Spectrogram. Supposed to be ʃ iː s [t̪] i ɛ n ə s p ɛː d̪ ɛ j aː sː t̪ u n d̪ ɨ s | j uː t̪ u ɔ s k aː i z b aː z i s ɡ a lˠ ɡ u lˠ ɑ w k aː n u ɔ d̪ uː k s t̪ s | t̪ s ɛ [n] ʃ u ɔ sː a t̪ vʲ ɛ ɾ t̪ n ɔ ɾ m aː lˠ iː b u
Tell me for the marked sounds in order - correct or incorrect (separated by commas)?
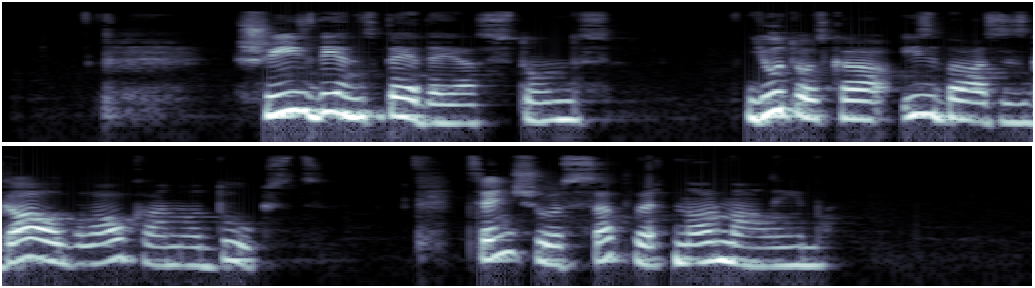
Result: incorrect, incorrect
